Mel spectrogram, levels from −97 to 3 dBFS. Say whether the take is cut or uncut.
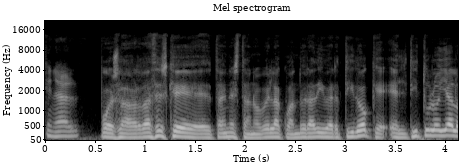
cut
